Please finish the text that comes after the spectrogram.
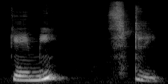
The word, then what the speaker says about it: chemistry: K, A, K, E, me, chemistry, chemistry. Character, character. Scheme, scheme. School, school. So, in these words, we pronounce CH as K sound.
